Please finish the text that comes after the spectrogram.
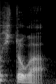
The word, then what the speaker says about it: ひと: Summary: The consonant of "hi'' is pronounced as a voiceless palatal fricative. The vowel of "hi'' is voiceless. The pitch of the particle after "hito" does not fall.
